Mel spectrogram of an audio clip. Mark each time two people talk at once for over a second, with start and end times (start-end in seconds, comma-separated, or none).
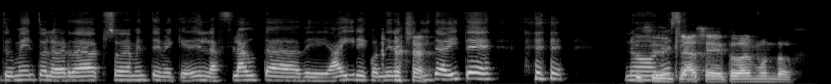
none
